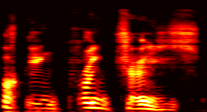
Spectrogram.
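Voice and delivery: low, slow, soft grumbling cat; low slow offended cat mutter; grumpy cat voice. Retold or imitated. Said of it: "it's like".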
